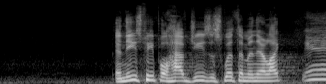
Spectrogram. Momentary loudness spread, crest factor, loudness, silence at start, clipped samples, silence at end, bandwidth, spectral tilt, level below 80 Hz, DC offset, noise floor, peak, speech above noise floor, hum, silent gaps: 5 LU; 18 dB; -17 LUFS; 1.15 s; under 0.1%; 0 s; 16 kHz; -5.5 dB/octave; -50 dBFS; under 0.1%; -53 dBFS; 0 dBFS; 36 dB; none; none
